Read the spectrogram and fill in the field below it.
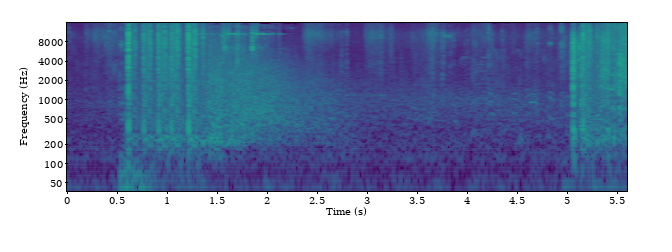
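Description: Gunfire in the video game Escape from Tarkov: a cluster of loud, close shots near the start, a fading echo after them, then another burst of shots at the end.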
